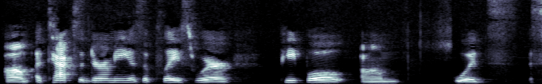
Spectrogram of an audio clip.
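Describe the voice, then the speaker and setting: Low-pitched woman reading a story aloud. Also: vocal fry. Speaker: reader of a children's novel who pauses to explain words. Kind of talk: expressive read-aloud storytelling with informal asides.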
